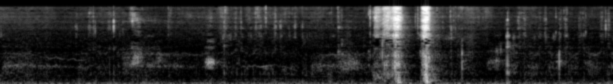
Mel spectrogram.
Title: Welsh Terrier morning sneezes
